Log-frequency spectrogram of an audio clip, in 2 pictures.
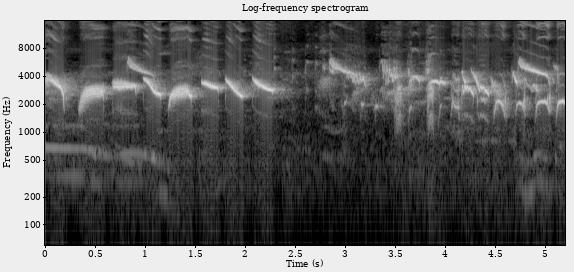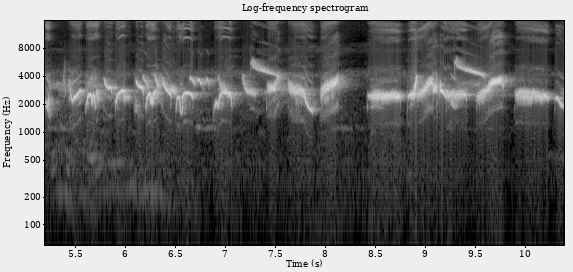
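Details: Chinese hwamei in a many-voiced, fiery singing contest: a long, fast, near-continuous outpouring of bright twisting whistles and slurs, with brief pauses and occasional sharp high downslurred notes.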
